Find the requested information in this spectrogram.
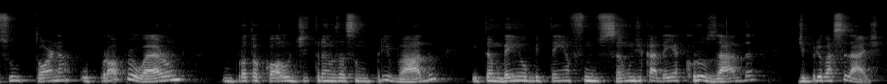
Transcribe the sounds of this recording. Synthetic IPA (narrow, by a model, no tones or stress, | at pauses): suwt̪ɔɾnɐʊpɾɔpɾjʊɛɾɐ̃d̪ | ũpɾot̪okɔlʊd͡ʒɪt̪ɾɐ̃zasɐ̃w̃pɾivad̪ʊ | ɪt̪ɐ̃mbẽj̃obɪt̪ẽj̃ɐfũsɐ̃w̃d͡ʒɪkad̪ejɐkɾuzad̪ɐ | d͡ʒɪpɾivasid̪a̰d͡ʒɪ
